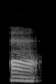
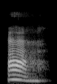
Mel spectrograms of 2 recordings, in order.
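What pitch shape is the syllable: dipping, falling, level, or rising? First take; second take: dipping; falling. First: The pitch dips low then rises. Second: The pitch falls sharply from high to low. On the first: "And how about the third one?" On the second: "And how about the last one?"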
